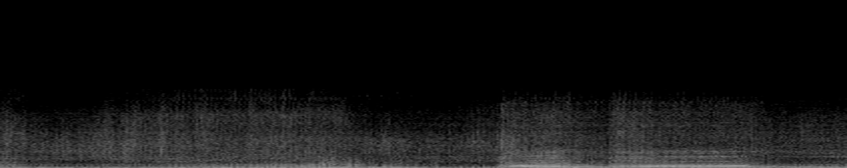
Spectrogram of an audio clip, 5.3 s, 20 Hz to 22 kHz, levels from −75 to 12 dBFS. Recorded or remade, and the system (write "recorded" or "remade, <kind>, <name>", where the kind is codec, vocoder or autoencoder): remade, vocoder, Vocos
